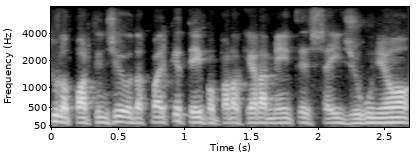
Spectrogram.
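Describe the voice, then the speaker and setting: A man's very fast speech, dark and mellow in tone, with a dry, close sound and no echo. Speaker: journalist. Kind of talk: interview question.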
